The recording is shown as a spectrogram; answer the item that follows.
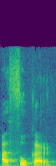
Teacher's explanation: fala açúcar mas por exemplo na Espanha Tu vais ouvir açúcar aquele é o c o z enfim que eles têm a língua entre os dentes parecido com o th do inglês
